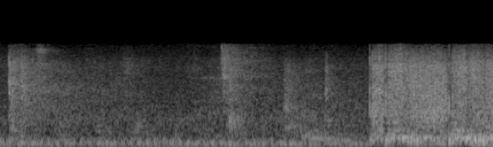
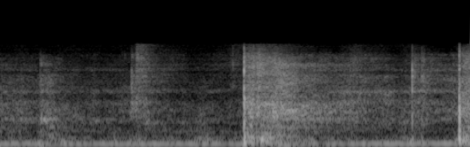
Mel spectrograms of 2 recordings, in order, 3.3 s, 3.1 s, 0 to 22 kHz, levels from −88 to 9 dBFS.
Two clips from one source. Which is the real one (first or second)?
first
